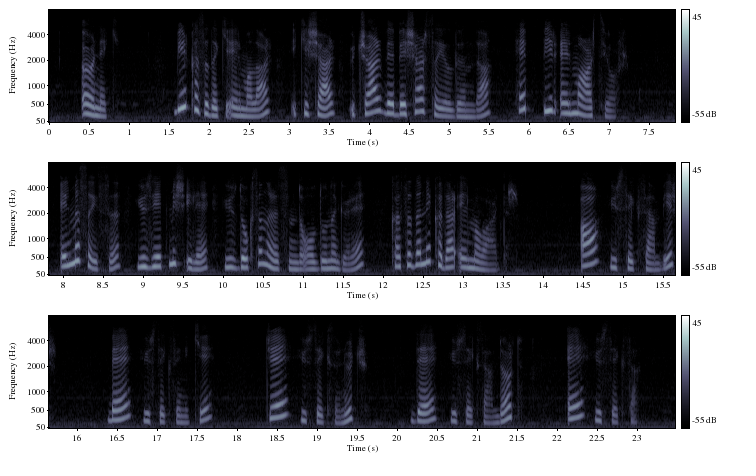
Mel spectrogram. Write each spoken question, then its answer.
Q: Elma sayısı 170 ile 190 arasında olduğuna göre kasada ne kadar elma vardır?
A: Yanıt A'dır.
